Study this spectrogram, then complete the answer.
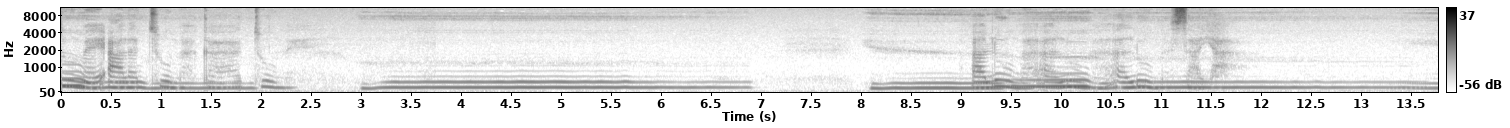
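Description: A young woman sings nearby, holding long steady notes between short pauses.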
